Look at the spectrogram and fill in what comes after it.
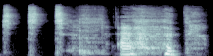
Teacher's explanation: my vocal cords actually aren't engaged. They're not vibrating. So that's an unvoiced sound.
